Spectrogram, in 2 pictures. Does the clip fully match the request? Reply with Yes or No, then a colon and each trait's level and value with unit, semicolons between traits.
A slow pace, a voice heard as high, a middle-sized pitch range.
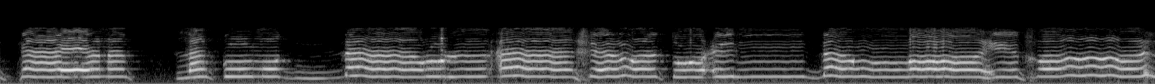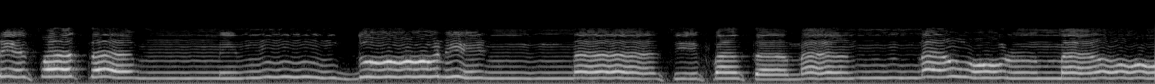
Yes: slow, 30 wpm; very high, 340 Hz; average, 4.1 semitones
